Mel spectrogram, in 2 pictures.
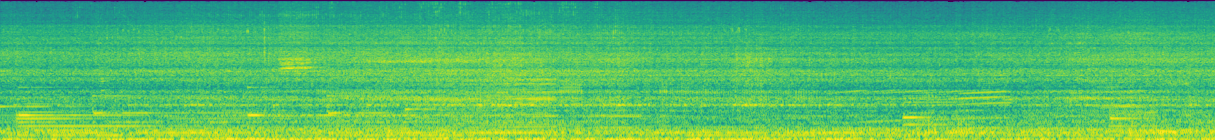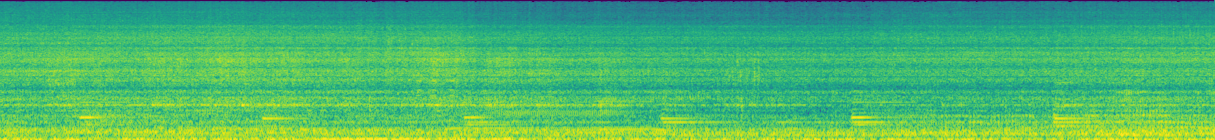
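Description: Steady motorcycle engine and road noise while riding among a group of motorcycles, with music of short repeated notes playing over it.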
